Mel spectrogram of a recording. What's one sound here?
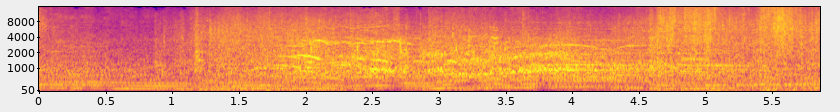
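Tyres screech while a car slides through a bend.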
